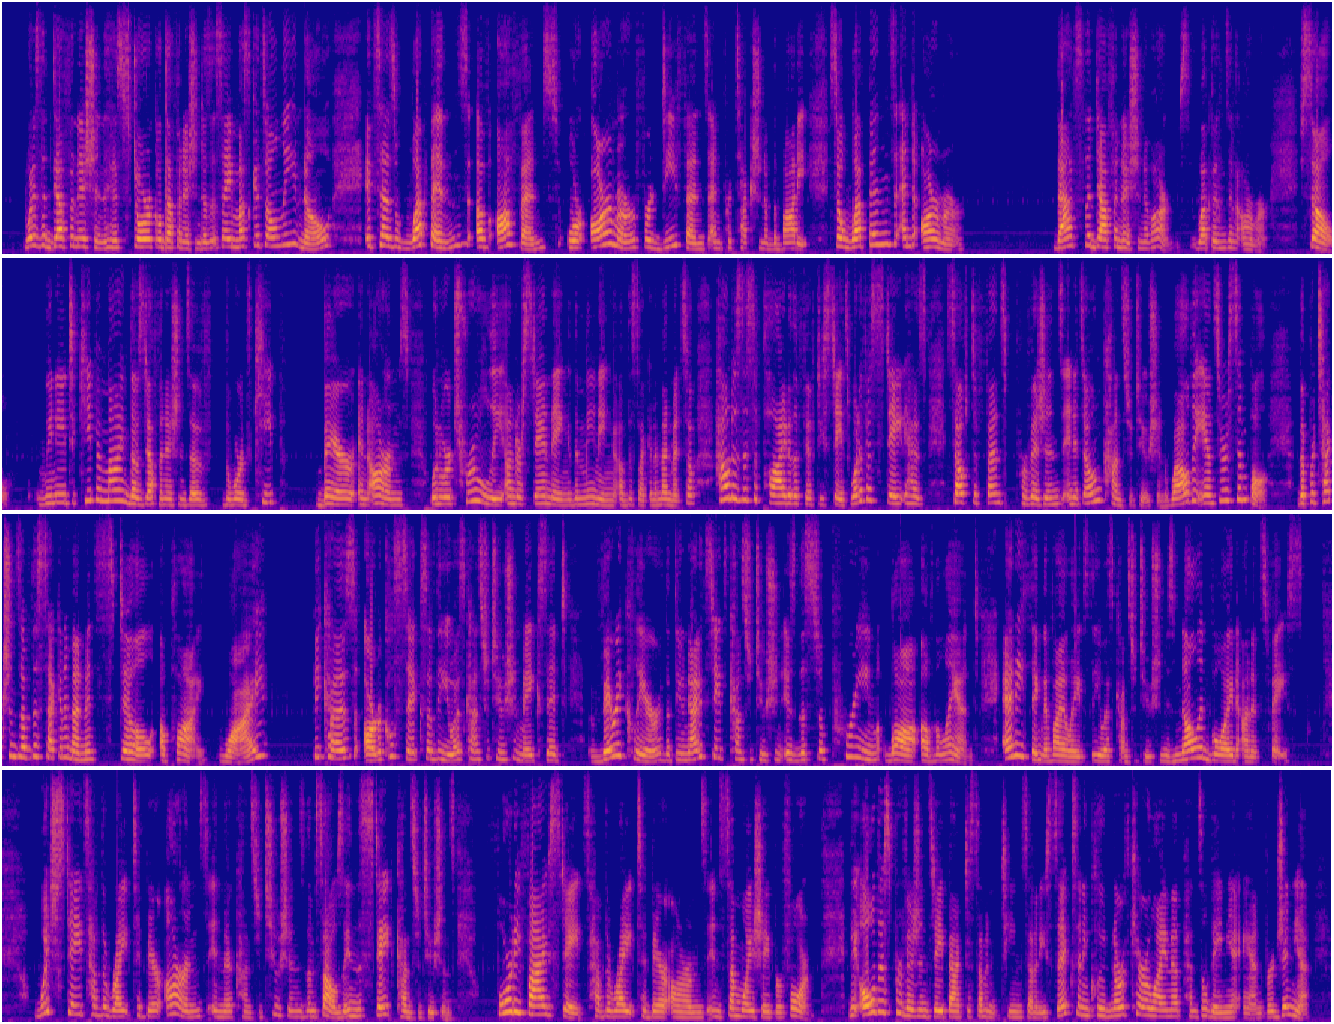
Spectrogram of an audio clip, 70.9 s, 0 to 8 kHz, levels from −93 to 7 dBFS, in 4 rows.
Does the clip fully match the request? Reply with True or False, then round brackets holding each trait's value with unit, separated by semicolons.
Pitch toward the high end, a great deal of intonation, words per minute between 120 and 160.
True (230 Hz; 6.6 semitones; 150 wpm)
